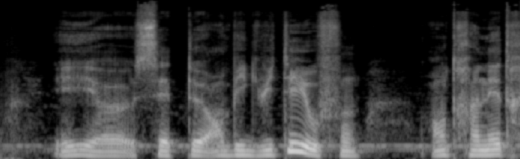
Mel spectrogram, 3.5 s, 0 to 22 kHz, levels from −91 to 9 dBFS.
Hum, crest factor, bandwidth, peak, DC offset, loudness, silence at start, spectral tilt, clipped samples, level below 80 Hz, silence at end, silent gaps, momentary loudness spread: none; 18 dB; 19.5 kHz; -4 dBFS; under 0.1%; -21 LUFS; 0.1 s; -6 dB/octave; under 0.1%; -58 dBFS; 0 s; none; 12 LU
